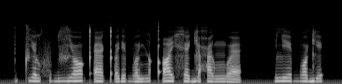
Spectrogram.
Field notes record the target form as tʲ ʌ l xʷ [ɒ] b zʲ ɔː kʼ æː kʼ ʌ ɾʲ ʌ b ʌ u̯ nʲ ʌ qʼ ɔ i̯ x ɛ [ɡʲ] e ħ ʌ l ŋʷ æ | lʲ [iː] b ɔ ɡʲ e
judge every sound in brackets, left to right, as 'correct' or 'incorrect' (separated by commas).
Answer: incorrect, correct, incorrect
